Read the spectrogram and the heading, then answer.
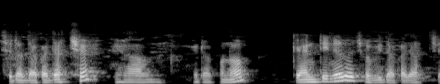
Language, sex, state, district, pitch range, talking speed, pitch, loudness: Bengali, male, West Bengal, Dakshin Dinajpur, 105-120 Hz, 150 wpm, 105 Hz, -18 LUFS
